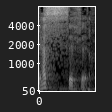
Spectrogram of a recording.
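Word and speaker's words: הַסֵּפֶר: Bon, donc on ne dit pas donc hasefer, on dit hassefer. Si on parle en hébreu pur, il faut donc insister sur la première syllabe. Sefer, hassefer.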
